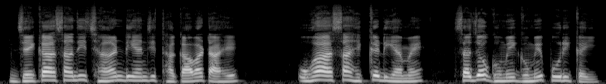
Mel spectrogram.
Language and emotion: Sindhi, neutral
